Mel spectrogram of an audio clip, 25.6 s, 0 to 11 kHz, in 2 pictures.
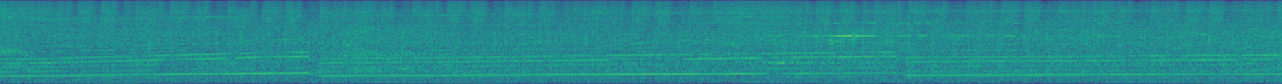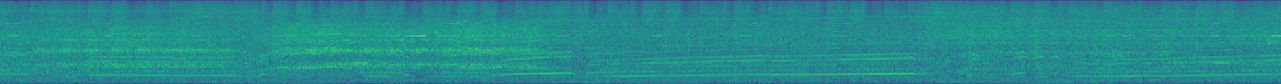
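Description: Race car engines drone steadily with shifting pitch and bursts of tire squeal and skidding in Gran Turismo 3, loud and continuous throughout with a sharper skid flurry midway.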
